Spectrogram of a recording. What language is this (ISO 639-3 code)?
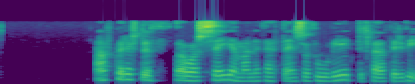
isl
